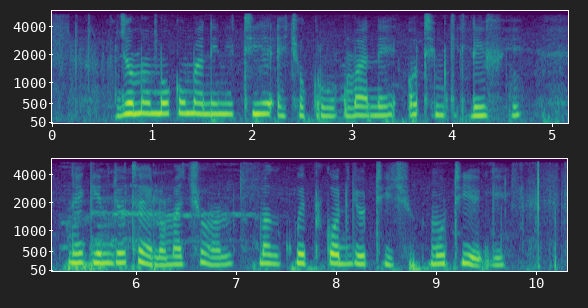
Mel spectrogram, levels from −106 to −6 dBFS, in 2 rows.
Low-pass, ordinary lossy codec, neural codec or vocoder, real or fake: 5.4 kHz; none; vocoder, 22.05 kHz, 80 mel bands, Vocos; fake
